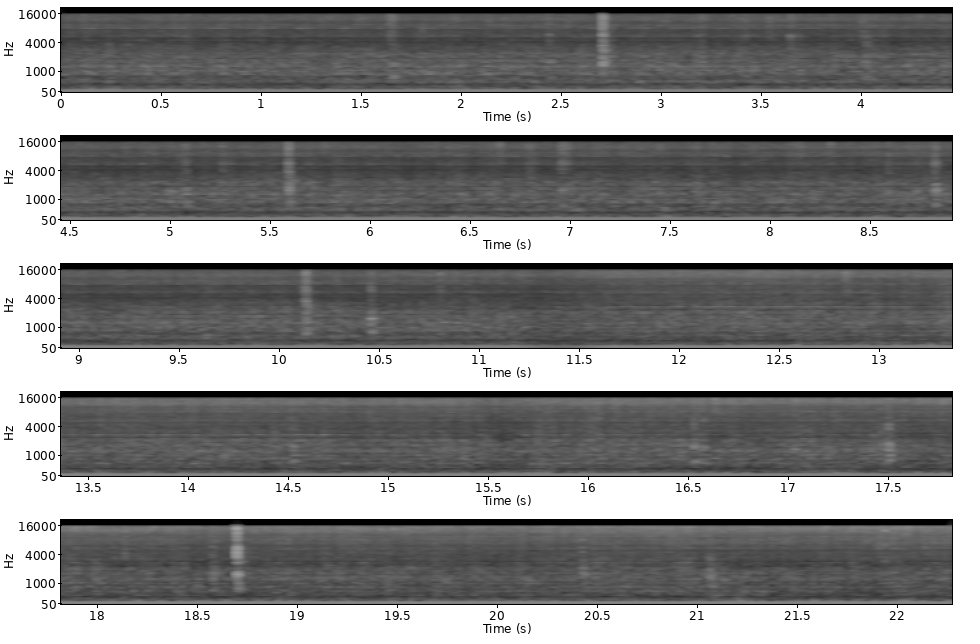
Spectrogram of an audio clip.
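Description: A grain mill hums steadily.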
